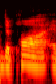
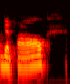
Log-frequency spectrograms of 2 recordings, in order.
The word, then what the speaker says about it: DePauw: But I also had the pronunciation of DePauw in the next two syllables to focus on. – To not call it DePaul.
